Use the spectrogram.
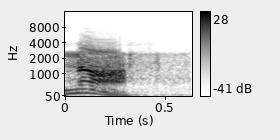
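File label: "N", English; Ka-50; DCS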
